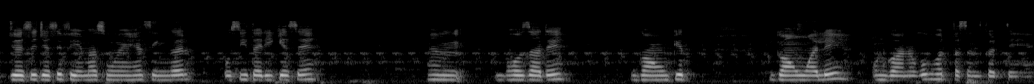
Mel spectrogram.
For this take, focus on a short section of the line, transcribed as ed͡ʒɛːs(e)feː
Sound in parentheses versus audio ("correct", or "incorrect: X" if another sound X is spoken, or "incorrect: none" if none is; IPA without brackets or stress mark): correct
